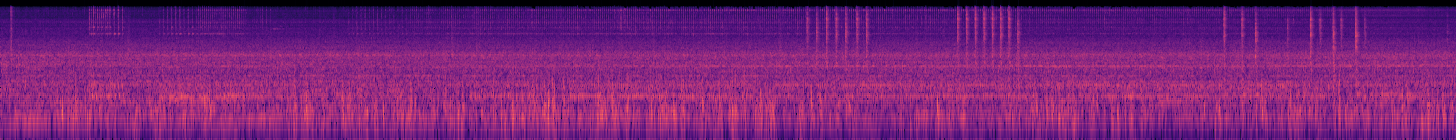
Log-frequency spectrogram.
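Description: Metal lathe running with a cutting tool facing a spinning steel part: a steady machine hum and cutting noise. Short bursts of rapid clicking come about halfway through and again near the end.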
